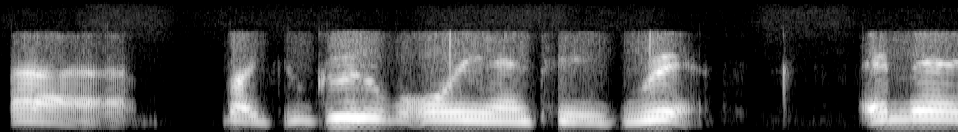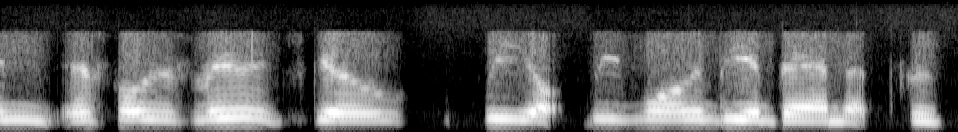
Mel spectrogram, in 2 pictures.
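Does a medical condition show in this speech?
Yes: cerebral palsy; congenital, balance and coordination problems, used walker, walked unassisted near age four, left hand paralyzed; left hand rehabilitated through guitar playing, wide flat guitar neck felt therapeutic; speech affected in childhood, countless speech therapy sessions, now speaks as heard today.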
